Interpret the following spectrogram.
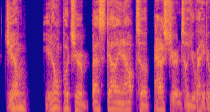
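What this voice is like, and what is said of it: Impression of Star Trek's Bones McCoy. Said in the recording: “I talk like Bones McCoy from Star Trek.”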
